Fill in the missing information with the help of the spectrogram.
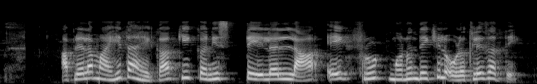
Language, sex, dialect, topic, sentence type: Marathi, female, Standard Marathi, agriculture, statement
